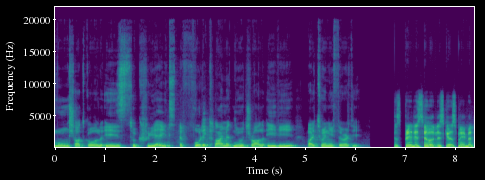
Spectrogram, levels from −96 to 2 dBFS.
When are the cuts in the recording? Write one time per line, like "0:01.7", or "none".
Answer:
none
